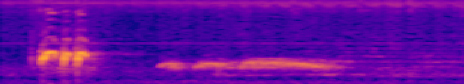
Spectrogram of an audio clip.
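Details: Local zebra dove, morning song: a quick triple of bright cooing notes, then a long, soft, lower rolling coo that fades out.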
